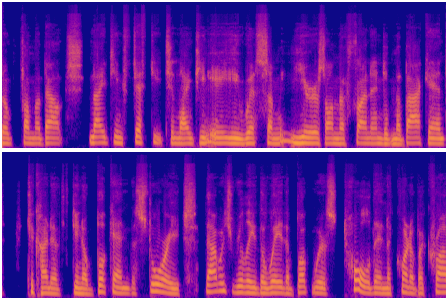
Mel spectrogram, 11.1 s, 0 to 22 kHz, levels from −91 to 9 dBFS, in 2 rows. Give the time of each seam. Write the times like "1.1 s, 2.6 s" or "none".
none

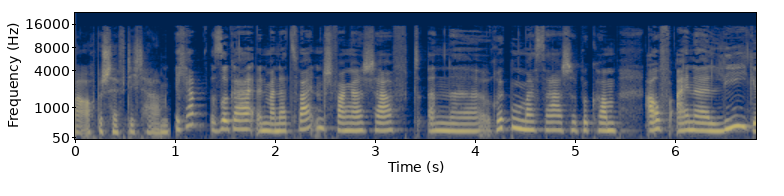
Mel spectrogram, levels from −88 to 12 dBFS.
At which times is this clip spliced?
5.6 s

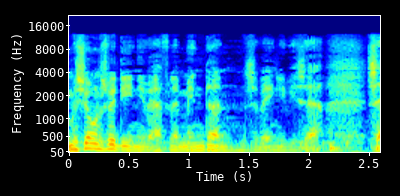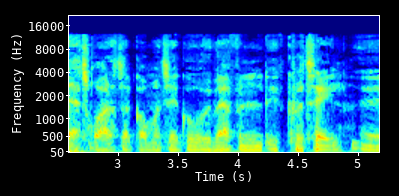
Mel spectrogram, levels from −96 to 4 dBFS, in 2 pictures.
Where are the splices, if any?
4.2 s

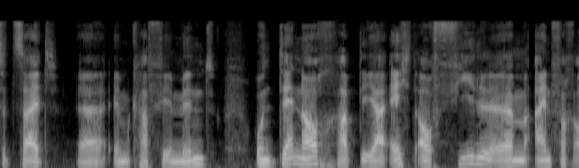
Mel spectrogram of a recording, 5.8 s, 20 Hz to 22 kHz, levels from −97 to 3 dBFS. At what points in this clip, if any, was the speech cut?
none

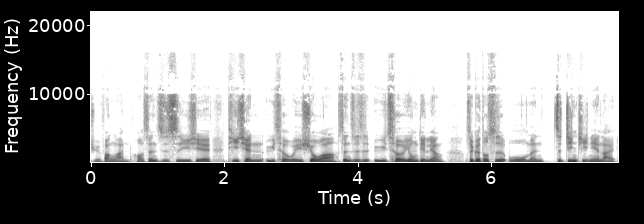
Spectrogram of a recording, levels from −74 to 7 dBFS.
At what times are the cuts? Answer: none

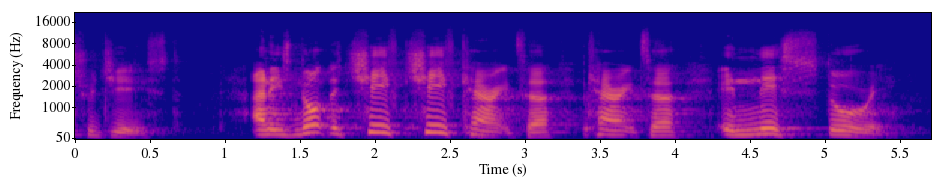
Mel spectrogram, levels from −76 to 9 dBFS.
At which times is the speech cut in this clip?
2.2 s, 3.4 s

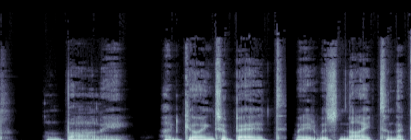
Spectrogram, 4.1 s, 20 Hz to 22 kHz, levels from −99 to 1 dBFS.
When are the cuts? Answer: 2.8 s

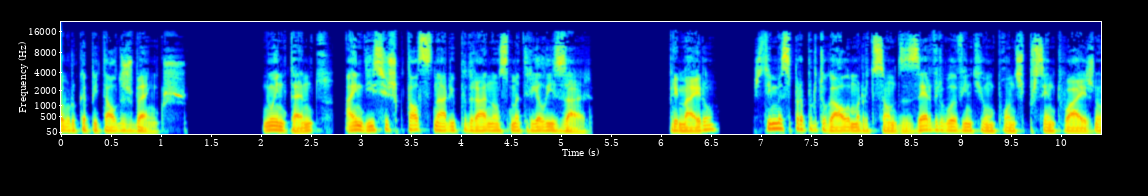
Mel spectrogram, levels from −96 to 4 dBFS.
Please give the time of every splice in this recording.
2.8 s

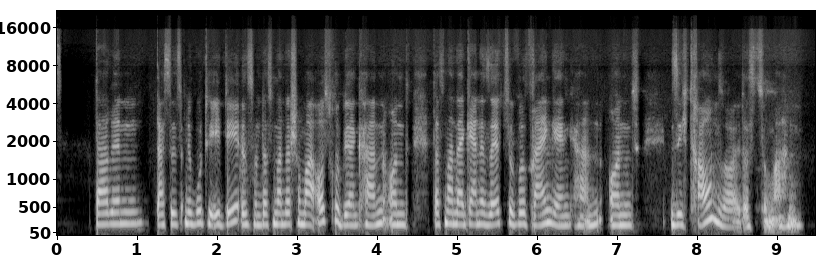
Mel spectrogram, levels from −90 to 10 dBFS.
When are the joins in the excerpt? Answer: 1.1 s, 1.6 s, 7.6 s

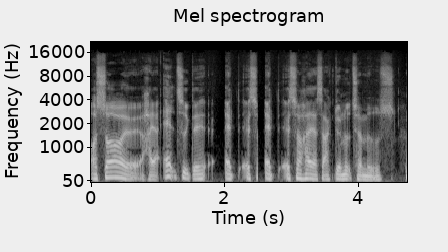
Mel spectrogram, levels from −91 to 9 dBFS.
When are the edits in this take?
1.5 s, 2.5 s, 3.6 s

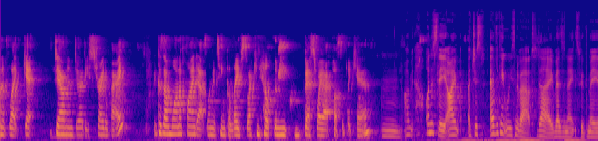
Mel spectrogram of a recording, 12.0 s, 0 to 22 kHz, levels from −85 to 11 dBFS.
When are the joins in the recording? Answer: 4.1 s, 10.3 s, 11.1 s

